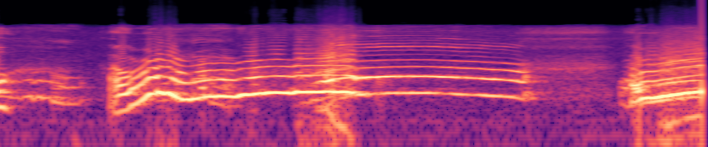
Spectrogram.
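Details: Wilson the border terrier sings a howl that climbs upward and then holds a long, steady, clear tone for about two seconds, breaks off briefly, and starts again with another rising howl.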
